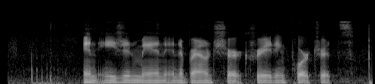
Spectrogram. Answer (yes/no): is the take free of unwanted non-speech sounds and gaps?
yes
